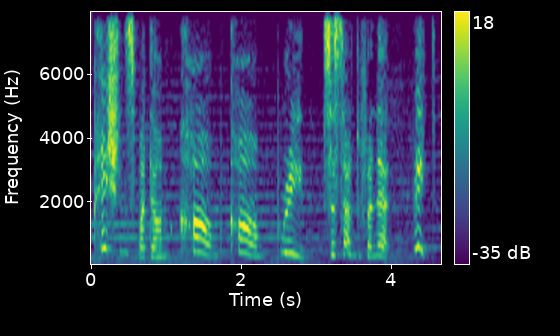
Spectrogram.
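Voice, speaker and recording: A woman's voice: very high-pitched, expressive, slow pace, a bit bright, soft background music, pitched above the performer's own voice, exaggerated voice. A woman voicing an anxious young nun who pleads and mixes in French phrases. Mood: urgent hush.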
